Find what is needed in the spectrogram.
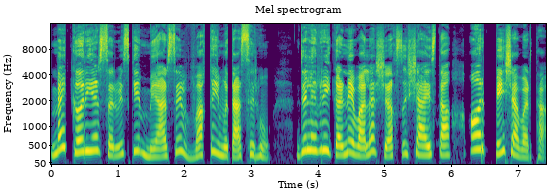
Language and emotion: Urdu, happy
